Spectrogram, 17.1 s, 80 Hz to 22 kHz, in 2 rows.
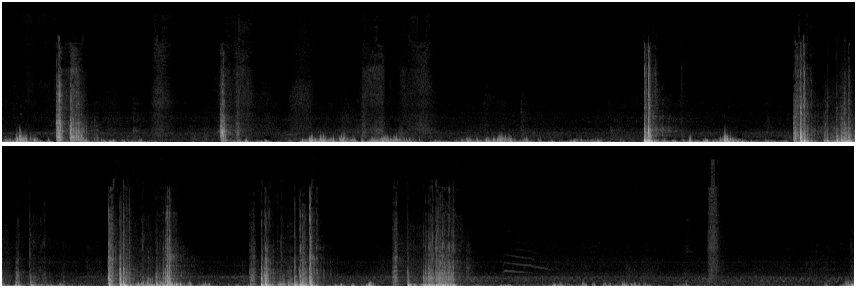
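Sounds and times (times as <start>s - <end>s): hand tool scraping ice: 12.4s - 13.2s.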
